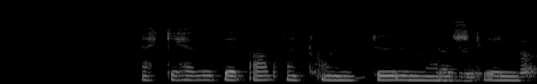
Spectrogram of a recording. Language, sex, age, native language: Icelandic, male, 12, Icelandic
